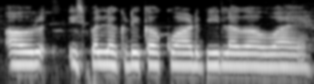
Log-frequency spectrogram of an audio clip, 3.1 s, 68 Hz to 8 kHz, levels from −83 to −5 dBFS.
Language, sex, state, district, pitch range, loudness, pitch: Hindi, female, Uttar Pradesh, Saharanpur, 195-210 Hz, -16 LUFS, 200 Hz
